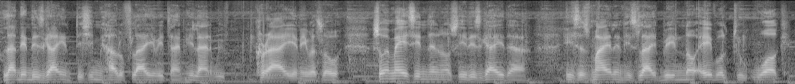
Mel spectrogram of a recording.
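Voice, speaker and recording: A paragliding instructor, a man, speaking in heartfelt, halting English in a documentary interview. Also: low voice, fairly even intonation, faint music behind.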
